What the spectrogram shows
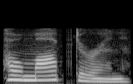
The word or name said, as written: homopteran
